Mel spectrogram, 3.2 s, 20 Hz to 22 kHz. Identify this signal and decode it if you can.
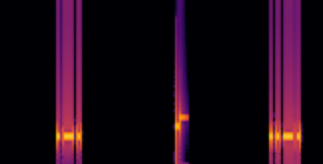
Morse code, heard as a keyed tone, about 35 wpm, 700 Hz. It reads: R F
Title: Single Character (Letter:Number:Punctuation:Prosign) 35wpm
